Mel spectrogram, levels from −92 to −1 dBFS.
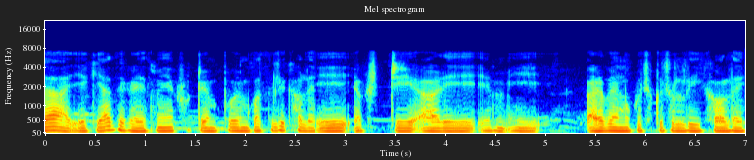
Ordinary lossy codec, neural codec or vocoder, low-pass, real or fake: AAC, 48 kbps; none; 7.2 kHz; real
